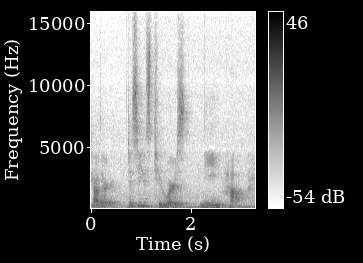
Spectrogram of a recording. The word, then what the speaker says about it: 你好: Okay, follow my pronunciation is ni hao.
